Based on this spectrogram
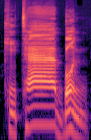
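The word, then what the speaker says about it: كتابٌ: So, if we read all of these letters together, we would say kitabun.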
